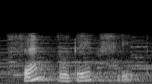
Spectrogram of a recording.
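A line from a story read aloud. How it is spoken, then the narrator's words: Calm reply. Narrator (Ukrainian): спокійно відказав Лаврентій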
